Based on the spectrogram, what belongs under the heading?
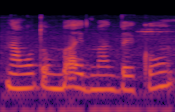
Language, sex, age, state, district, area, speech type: Kannada, female, 30-45, Karnataka, Hassan, urban, spontaneous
